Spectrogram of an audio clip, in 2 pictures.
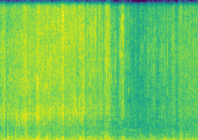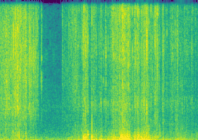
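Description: A hand squeezes a round coconut fiber (coir) dish brush with a wooden handle, then fingertips and nails rub its bristles. The result is a dense, dry crinkling and scratching with a bright, hissy edge that fades to a softer rustle midway, then returns in louder, coarser bursts toward the end.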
